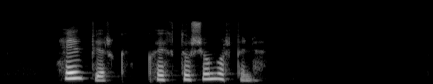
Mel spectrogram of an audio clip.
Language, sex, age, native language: Icelandic, female, 40-49, Icelandic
